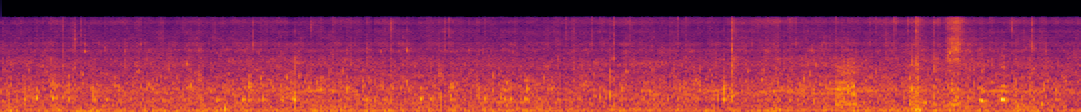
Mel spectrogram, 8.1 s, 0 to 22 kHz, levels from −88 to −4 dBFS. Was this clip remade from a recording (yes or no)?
yes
